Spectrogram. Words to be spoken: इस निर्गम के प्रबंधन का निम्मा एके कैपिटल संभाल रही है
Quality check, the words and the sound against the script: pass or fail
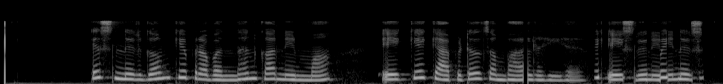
fail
